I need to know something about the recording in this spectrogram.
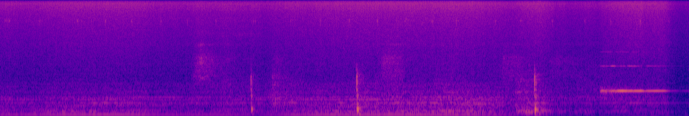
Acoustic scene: elevator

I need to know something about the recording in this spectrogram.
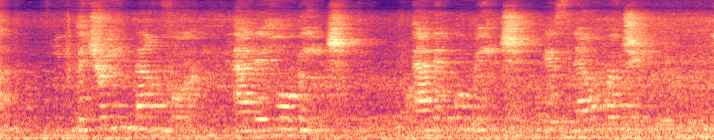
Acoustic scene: subway station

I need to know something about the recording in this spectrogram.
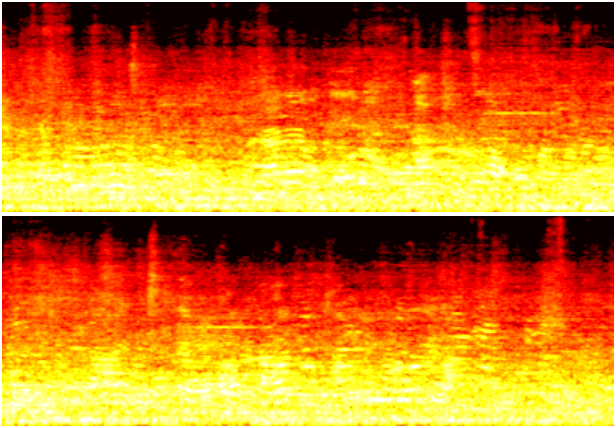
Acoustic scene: crowded indoor space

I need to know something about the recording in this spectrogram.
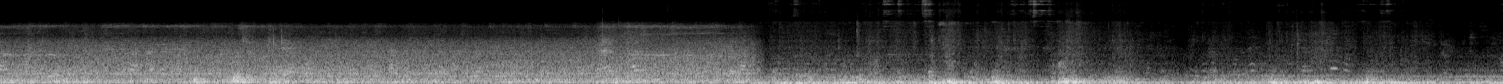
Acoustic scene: bus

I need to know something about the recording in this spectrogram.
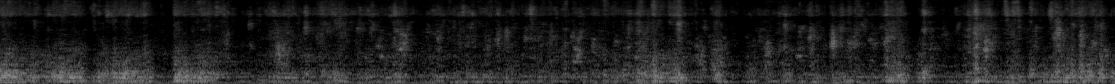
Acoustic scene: kitchen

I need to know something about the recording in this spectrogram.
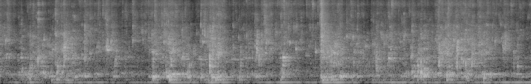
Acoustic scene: restroom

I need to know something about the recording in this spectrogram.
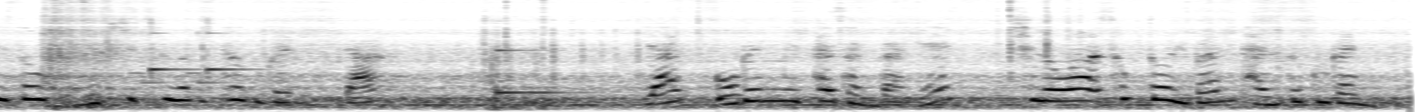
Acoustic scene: car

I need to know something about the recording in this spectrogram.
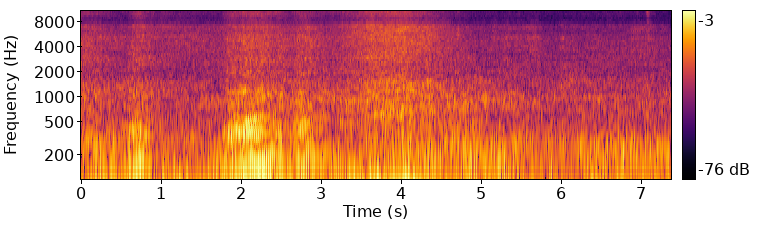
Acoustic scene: street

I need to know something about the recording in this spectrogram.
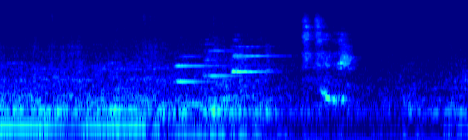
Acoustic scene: elevator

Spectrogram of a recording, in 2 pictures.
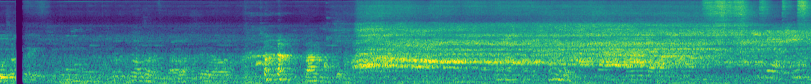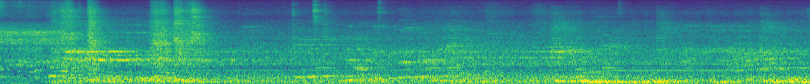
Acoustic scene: cafe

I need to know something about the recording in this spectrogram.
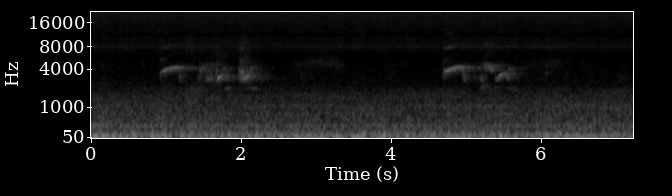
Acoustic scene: park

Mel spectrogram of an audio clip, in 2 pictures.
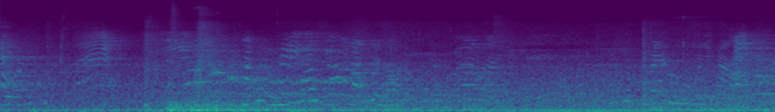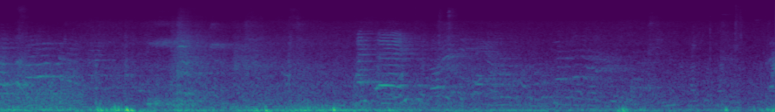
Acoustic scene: residential area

